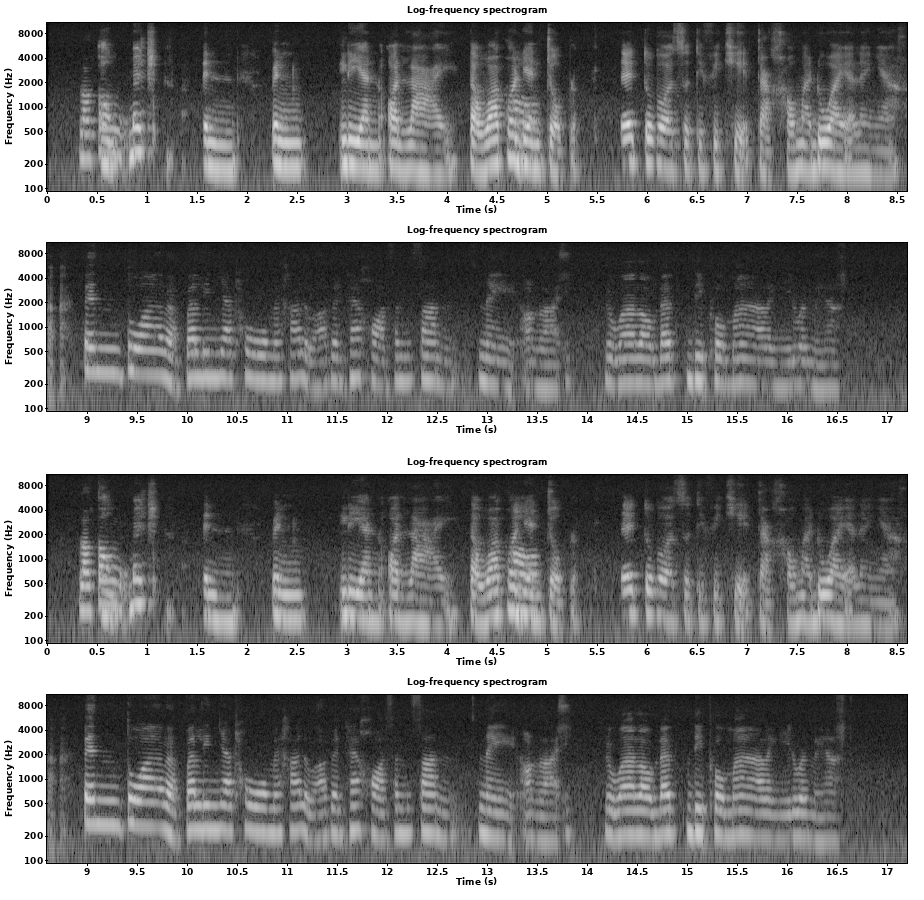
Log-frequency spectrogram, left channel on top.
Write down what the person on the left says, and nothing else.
เออไม่ใช่ค่ะเป็นเป็นเรียนออนไลน์แต่ว่าพอเรียนจบแล้วได้ตัวเซอร์ติฟิเคตจากเขามาด้วยอะไรเงี้ยค่ะ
